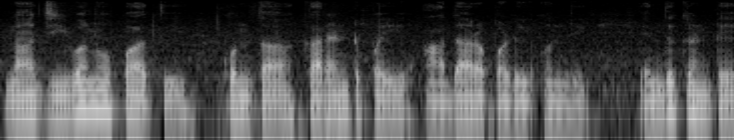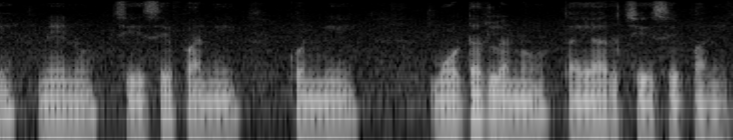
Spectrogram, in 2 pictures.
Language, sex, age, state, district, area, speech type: Telugu, male, 18-30, Telangana, Vikarabad, urban, spontaneous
